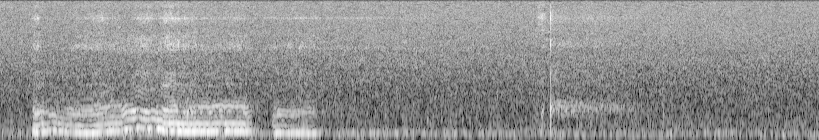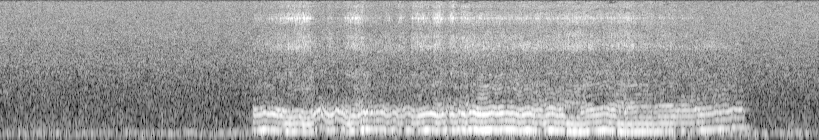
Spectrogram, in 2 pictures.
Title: Milo snoring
